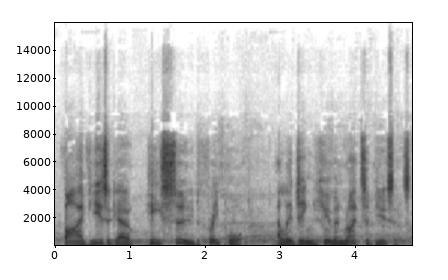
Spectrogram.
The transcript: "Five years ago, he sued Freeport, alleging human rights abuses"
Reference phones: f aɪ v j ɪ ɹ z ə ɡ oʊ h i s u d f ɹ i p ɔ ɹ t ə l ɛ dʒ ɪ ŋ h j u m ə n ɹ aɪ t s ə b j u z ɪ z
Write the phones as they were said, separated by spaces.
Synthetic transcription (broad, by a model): f aɪ v j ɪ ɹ z ə ɡ oʊ i s u d f ɹ i p ɔ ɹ t ə l ɛ dʒ ɪ ŋ h j u m ə n ɹ aɪ t s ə b j u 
